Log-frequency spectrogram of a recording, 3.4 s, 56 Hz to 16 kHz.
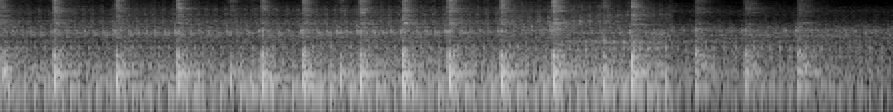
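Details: Polini 65cc Puch Maxi moped, freshly built and warming up during running-in after idle adjustment. A slow popping idle of about four beats a second, slightly uneven; owner suspects it is slightly lean and the jetting/needle needs work.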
